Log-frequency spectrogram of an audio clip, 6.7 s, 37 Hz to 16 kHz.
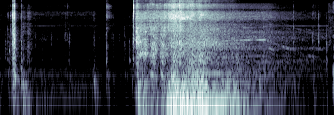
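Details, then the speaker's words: BMW E46 Compact N42/N46 after retiming; crank no start with codes P27C1, P2781, P2782 caused by skipped timing from an under-torqued crank bolt: brief crank, clean catch, rev-up, smooth idle. Normal start. "got compression so it's a lot better the car idle smooth it drives okay and I think it sold the issue"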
